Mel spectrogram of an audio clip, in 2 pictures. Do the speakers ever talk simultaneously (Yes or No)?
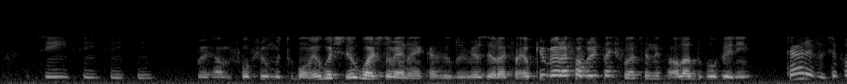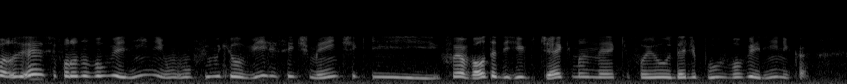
No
